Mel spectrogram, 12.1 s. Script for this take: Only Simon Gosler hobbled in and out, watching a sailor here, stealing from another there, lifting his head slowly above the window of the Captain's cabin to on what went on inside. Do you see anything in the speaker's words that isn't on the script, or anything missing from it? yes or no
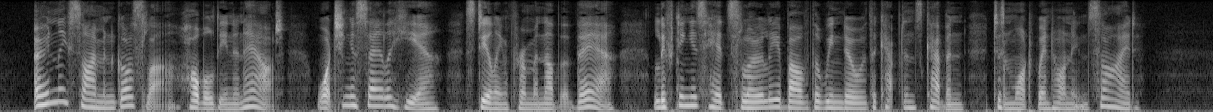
no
